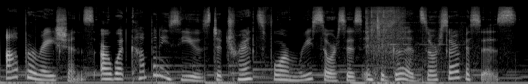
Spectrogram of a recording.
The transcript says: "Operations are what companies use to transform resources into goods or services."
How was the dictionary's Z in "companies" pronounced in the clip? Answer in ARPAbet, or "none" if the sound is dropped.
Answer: Z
